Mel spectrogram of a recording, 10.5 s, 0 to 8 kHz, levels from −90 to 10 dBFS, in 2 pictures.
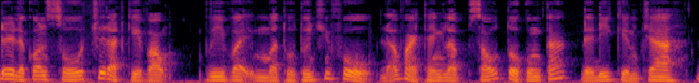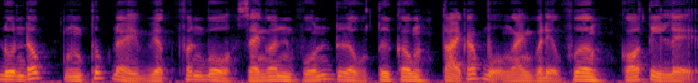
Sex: male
